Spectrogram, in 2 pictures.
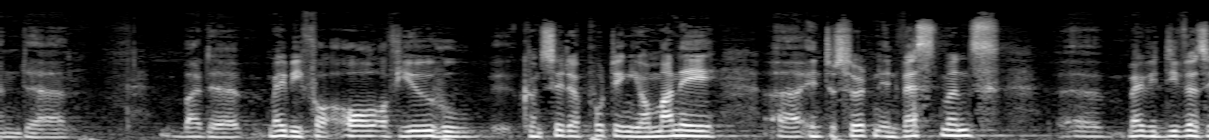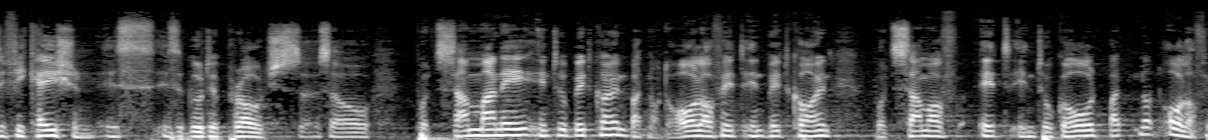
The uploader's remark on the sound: This panel discussion is from the 2021 Annual Meeting of the Property and Freedom Society. Discussion, Q&A.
